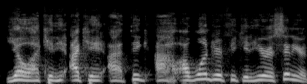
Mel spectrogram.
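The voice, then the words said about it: Loud voice passed off as whisper. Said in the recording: “I don't have a low version of my vocal volume ... this is my whisper ... That's my whisper ... I don't have an inside voice”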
